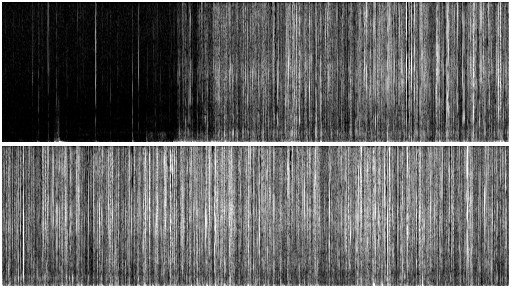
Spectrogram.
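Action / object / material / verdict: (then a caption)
scrape / plastic bubble wrap / plastic / none. Plastic bubble wrap wrapped around a microphone is gripped, scratched and rubbed with long nails and fingertips of both hands. After a near-silent start with a few faint taps, a dense, continuous crinkling and scratching texture sets in, heavy in low, muffled rumble with occasional sharper crackles.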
